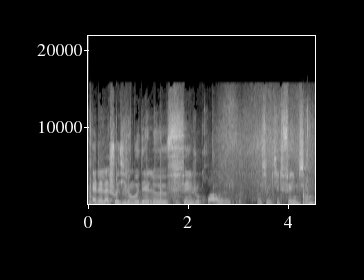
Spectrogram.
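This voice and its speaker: A woman at a fairly high pitch with fairly even intonation, amid noticeable background noise and audible room echo. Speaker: family vlogger. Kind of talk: casual vlog talk to camera. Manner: soft-spoken.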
